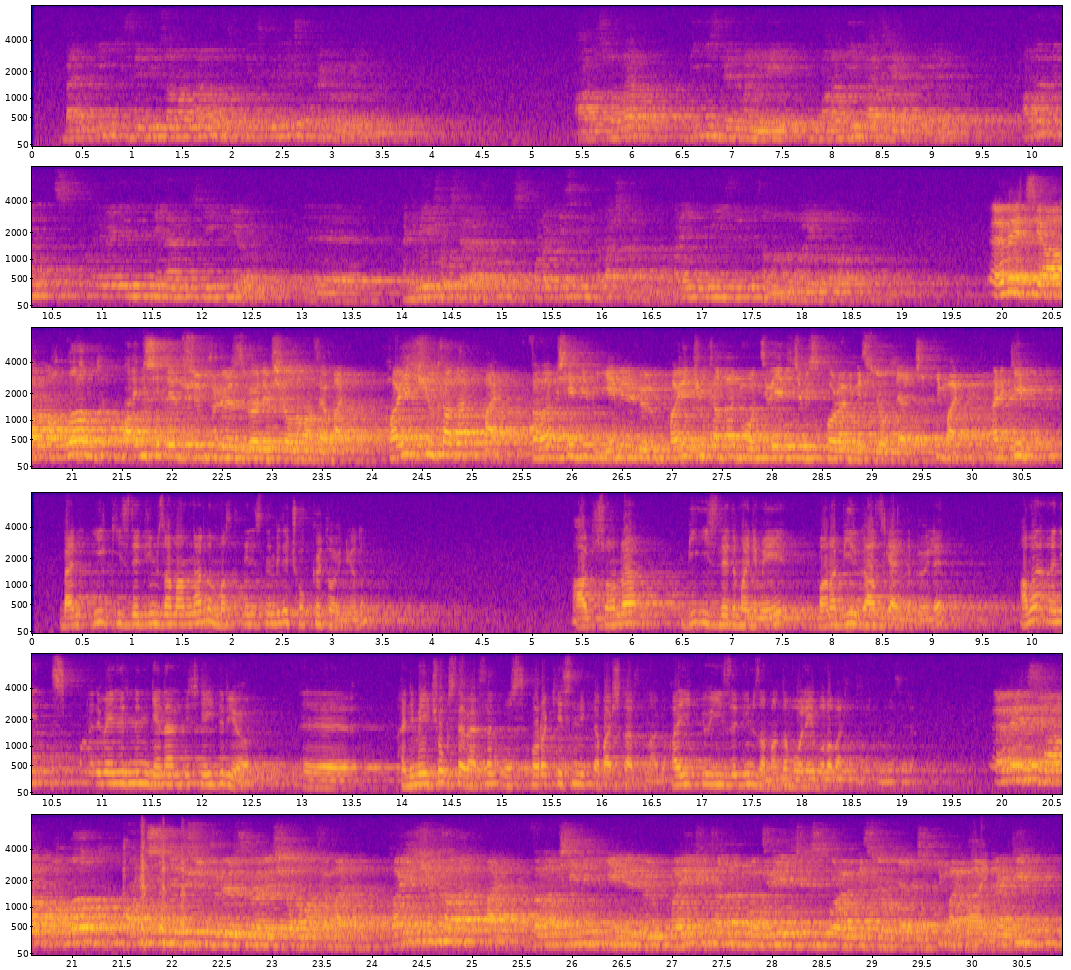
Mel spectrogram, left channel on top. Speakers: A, on the right (about 90°); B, on the left (about 70°).
A: Ben ilk izlediğim zamanlarda masa tenisini bir de çok kötü oynuyordum. Abi sonra bir izledim animeyi. Bana bir gaz geldi böyle. Ama hani spor animelerinin genelde şeyidir ya. e, animeyi çok seversen o spora kesinlikle başlarsın abi. Haikyuu'yu izlediğim zaman da voleybola başlamıştım mesela.
B: Evet ya Allah'ım aynı
A: <laughs>
B: şeyleri düşünüp duruyoruz böyle bir şey olamaz ya bak Haikyuu kadar bak sana bir şey diyeyim mi yemin ediyorum Haikyuu kadar motive edici bir spor animesi yok ya ciddiyim bak
A: Aynen
B: hani
A: öyle.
